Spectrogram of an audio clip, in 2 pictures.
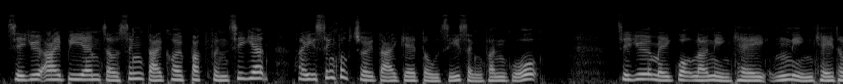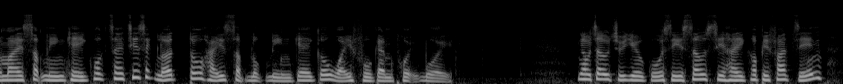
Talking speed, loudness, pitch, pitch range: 245 characters per minute, -30 LUFS, 195 Hz, 180-230 Hz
